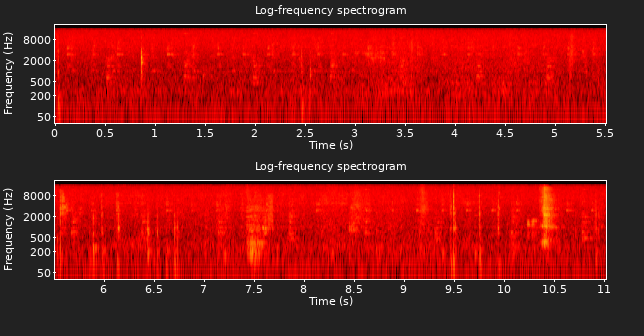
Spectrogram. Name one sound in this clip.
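A pendulum clock ticks softly and steadily.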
